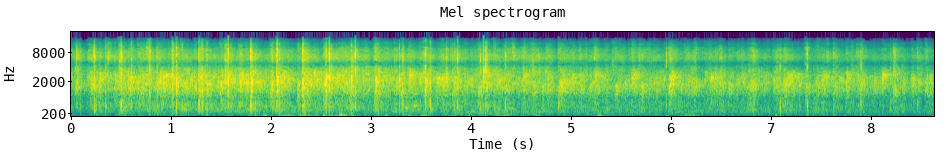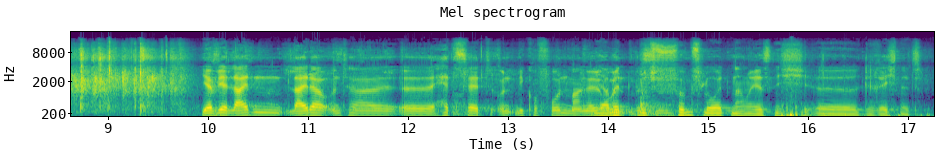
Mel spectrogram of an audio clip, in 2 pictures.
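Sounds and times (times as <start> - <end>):
audience applause: 0.0 - 9.9
speech: 10.0 - 17.2.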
